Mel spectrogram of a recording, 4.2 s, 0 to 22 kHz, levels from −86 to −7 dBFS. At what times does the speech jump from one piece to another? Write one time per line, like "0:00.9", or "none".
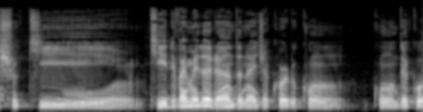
0:01.5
